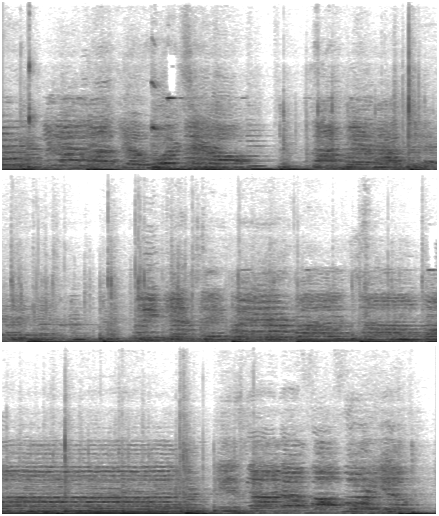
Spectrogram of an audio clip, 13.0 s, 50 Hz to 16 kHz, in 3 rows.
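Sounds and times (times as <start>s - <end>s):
bass line: 0.0s - 3.1s
chorus singing: 0.0s - 13.0s
steady drum beat: 6.6s - 7.3s.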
